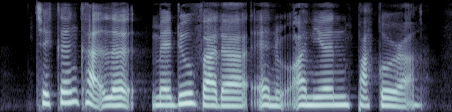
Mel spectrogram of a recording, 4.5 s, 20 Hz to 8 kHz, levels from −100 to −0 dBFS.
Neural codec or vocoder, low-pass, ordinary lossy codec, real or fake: none; 7.2 kHz; AAC, 32 kbps; real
